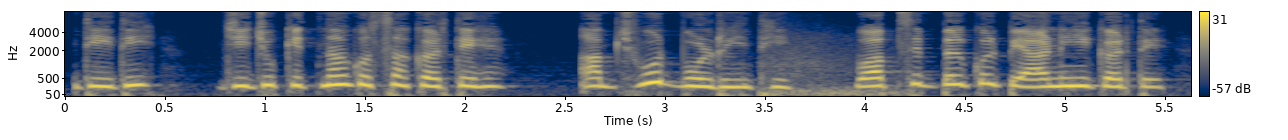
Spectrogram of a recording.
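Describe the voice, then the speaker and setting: A young woman voicing an emotional married sister in a cartoon family drama, with expressive delivery. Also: high-pitched, moderate pace, no echo, studio quality, lightly acted. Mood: wistful, troubled.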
